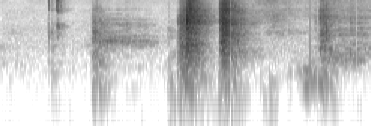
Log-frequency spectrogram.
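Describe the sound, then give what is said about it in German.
A door is opened as a child comes in, with a handful of short clunks and rattles spread over a couple of seconds, fairly loud, with no talking. “Nein, ich komme jetzt nicht, ich nehme Podcast auf. Tür zu! Tür zu!”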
